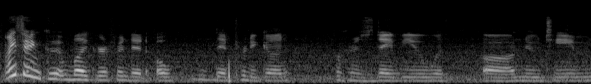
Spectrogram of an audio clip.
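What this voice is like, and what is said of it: Weird-sounding voice after illness. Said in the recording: “coming back from a sickness ... My voice sounds weird.”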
